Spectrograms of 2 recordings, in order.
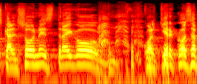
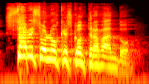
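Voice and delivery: pressing interrogation; 5 semitones higher, 8 dB louder than usual. Retold or imitated. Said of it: "Y me dice".

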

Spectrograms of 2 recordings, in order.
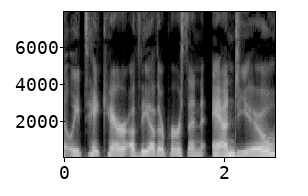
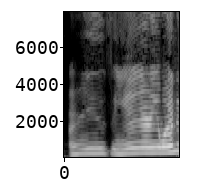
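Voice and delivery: probing question; 5 semitones higher than usual. Acted. Someone prying into a single person's love life, nosy. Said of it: "when someone says".

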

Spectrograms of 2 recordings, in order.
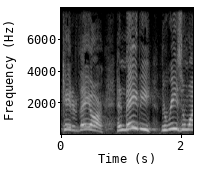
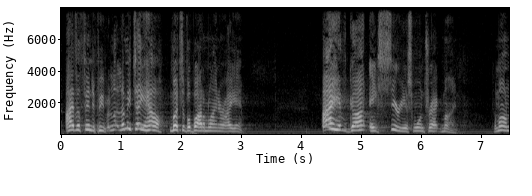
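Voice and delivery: usual speaking voice

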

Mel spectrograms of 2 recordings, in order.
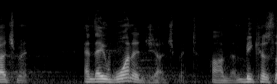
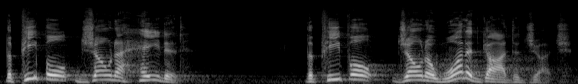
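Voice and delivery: slow, louder and higher preaching; preaching with force; 6 semitones higher, 5 dB louder, slower than usual. Real, not acted. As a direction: drive the point home to the congregation.

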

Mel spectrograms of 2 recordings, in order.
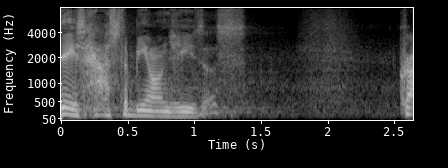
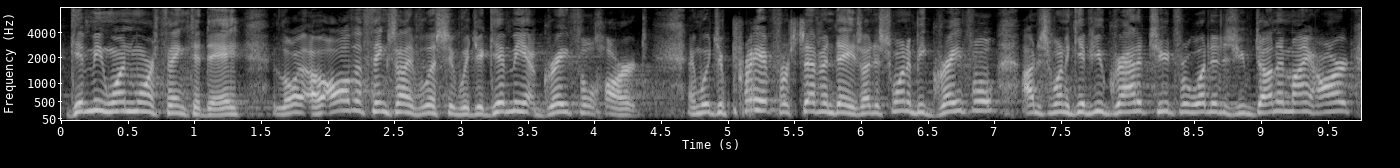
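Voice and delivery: earnest prayer; 4 semitones higher than usual. Shown as a demonstration. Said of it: "add that to your prayer list".

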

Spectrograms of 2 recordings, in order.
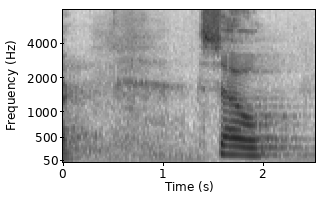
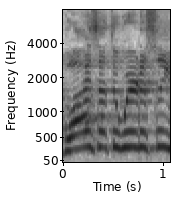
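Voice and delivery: a much higher, quick, curious ladies' voice; puzzled ladies; 13 semitones higher, faster than usual. Acted. Ladies quoted in a joke.

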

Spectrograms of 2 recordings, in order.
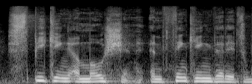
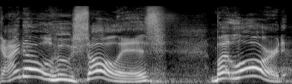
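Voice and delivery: alarmed exclamation; 6 semitones higher, slower than usual. Retold or imitated. Ananias protests to the Lord, high and alarmed. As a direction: pitch jumps up, alarmed and pleading. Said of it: "exclaimed Ananias".

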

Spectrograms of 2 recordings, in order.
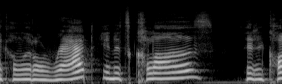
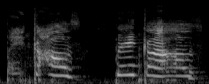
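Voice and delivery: high, soft faraway calls of a name; mock distant shouting; 8 semitones higher, 7 dB quieter, slower than usual. Teachers calling up to a runaway unicorn, mock shouting. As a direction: call out high, as if from far below. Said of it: "the teachers were shouting".

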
